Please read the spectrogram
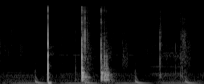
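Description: Soft background music with a light beat, cut through by a few sharp clicks, the loudest about half a second in.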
